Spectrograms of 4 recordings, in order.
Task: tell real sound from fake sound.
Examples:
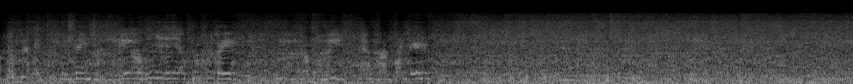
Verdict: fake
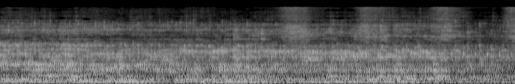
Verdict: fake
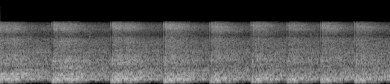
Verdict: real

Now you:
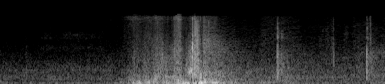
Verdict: real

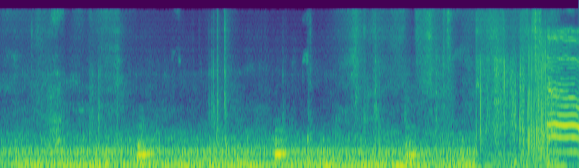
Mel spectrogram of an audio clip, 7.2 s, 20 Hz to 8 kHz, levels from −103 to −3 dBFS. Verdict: fake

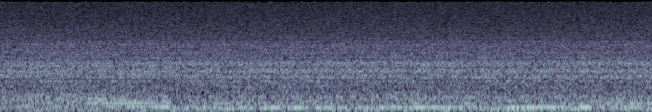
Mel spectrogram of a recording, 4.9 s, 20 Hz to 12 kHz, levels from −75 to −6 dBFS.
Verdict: real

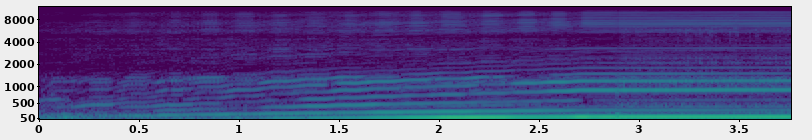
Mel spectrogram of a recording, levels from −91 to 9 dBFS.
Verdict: real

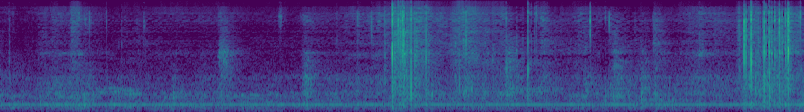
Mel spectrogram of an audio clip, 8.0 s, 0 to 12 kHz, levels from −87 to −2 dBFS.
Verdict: fake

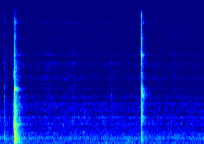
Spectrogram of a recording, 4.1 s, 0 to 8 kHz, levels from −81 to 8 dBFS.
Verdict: fake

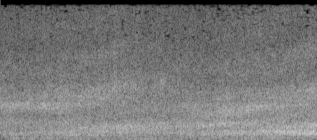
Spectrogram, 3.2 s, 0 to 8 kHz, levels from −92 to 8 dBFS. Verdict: real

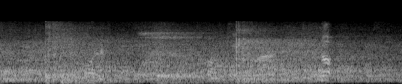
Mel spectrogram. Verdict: real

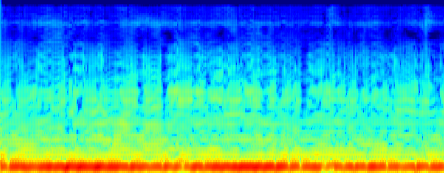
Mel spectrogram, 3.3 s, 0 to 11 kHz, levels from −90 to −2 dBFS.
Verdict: fake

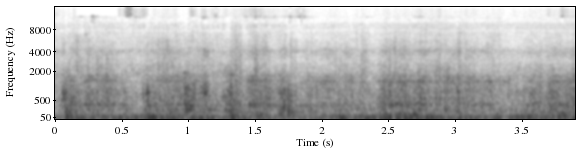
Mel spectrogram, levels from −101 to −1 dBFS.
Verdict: real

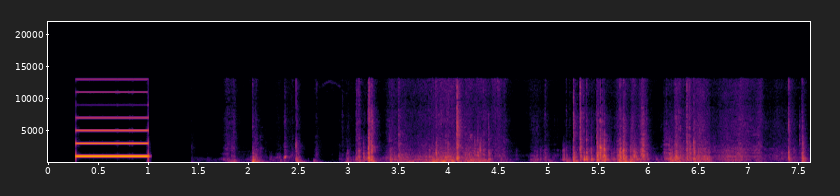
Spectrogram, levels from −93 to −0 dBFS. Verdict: real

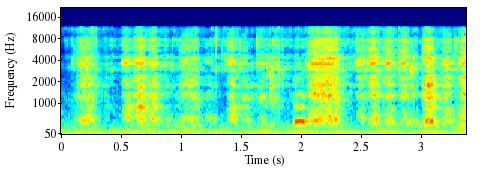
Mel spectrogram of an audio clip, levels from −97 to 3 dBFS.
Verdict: real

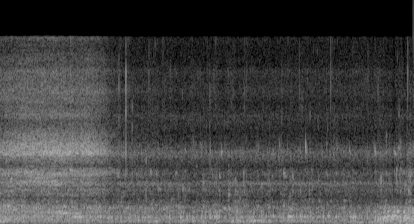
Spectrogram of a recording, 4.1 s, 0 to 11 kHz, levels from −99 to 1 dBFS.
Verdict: real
